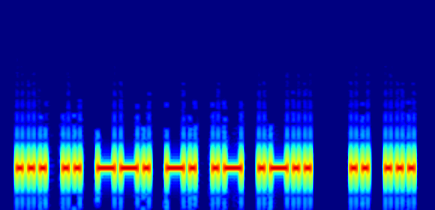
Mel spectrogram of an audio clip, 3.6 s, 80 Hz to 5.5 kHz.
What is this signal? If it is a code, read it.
Morse code, heard as a keyed tone, about 25 wpm, 600 Hz. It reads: SIGNAL IS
